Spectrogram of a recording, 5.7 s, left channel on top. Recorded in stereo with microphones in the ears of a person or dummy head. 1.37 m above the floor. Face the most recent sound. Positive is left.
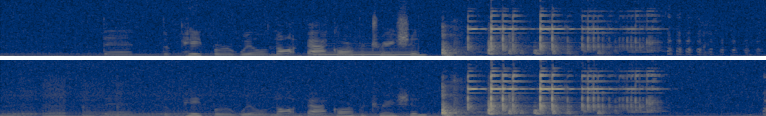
turn(degrees=-25)  # may be behind; listen again after turning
